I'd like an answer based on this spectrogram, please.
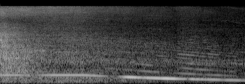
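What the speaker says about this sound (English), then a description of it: "Did you hear the sound the hand dryer made?" An electric hand dryer blows a loud, steady rush of air close by, with a whining motor tone that slowly drops in pitch partway through.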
